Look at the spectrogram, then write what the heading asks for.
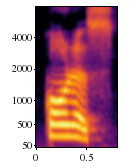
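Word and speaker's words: chorus: कलेरा ना कि लेरा फिर है कोरस चोरस नहीं पढ़ेंगे कोरस आ है शिफॉन अब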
